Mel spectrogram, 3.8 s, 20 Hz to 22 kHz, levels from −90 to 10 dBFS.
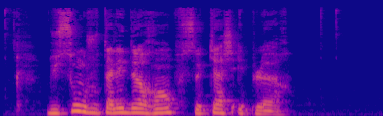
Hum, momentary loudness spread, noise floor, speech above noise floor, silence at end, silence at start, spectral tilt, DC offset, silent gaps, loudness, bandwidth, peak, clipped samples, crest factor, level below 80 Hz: none; 11 LU; -66 dBFS; 35 dB; 1 s; 0.15 s; -5.5 dB/octave; under 0.1%; none; -32 LUFS; 16.5 kHz; -16 dBFS; under 0.1%; 16 dB; -68 dBFS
